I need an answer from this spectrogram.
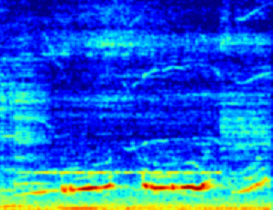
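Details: A beluga whale (Delphinapterus leucas) gives a contact call of warbling, whistle-like tones that rise and fall around a steady pitch, repeated. This survival call is used when a beluga is isolated from its group.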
